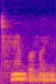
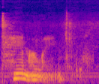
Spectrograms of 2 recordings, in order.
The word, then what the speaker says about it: Tamerlane: Anyway, going to read the first poem, and it's called, oh, I said Tamburlaine, didn't I? It's just Tamerlane.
